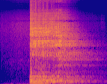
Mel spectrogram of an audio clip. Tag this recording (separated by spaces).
beast scary zombie monster growl horror creature spooky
